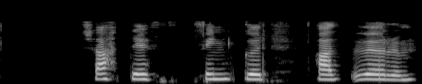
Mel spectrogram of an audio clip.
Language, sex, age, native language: Icelandic, male, 8, Icelandic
